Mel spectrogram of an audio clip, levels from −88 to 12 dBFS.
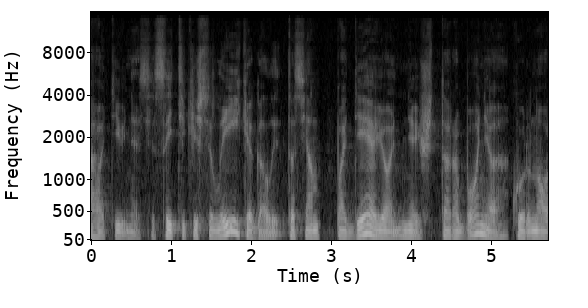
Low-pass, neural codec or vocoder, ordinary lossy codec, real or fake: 14.4 kHz; none; MP3, 96 kbps; real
